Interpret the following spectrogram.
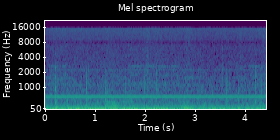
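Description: A steady, unwavering single tone of middling pitch over a low rumble, with a few faint clicks.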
